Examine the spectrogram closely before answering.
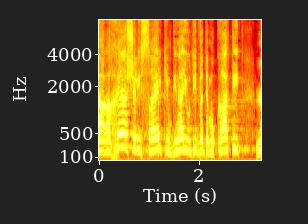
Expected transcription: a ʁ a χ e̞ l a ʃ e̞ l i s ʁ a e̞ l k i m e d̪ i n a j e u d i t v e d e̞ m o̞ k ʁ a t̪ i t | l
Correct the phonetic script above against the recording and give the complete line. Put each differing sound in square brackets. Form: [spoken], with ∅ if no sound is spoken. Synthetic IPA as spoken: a ʁ a χ e̞ [∅] a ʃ e̞ l i s ʁ a e̞ l k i m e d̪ i n a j e u d i t v e d e̞ m o̞ k ʁ a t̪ i t | l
